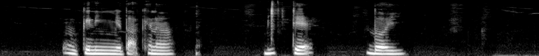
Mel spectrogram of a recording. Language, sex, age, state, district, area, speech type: Santali, male, 18-30, West Bengal, Uttar Dinajpur, rural, spontaneous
